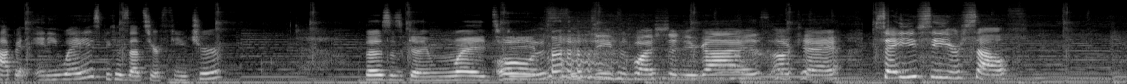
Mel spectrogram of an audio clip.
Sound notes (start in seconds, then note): 5.4 laughs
